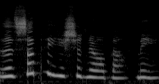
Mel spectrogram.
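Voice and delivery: very high, mocking put-on voice. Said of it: "That's what Giannina sounds like".

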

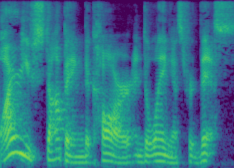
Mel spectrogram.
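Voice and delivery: ordinary talk, nothing marked

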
